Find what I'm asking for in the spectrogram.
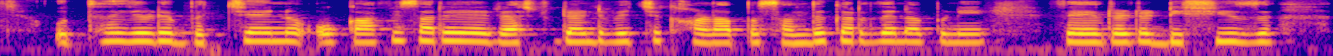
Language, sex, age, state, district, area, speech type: Dogri, female, 18-30, Jammu and Kashmir, Reasi, rural, spontaneous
